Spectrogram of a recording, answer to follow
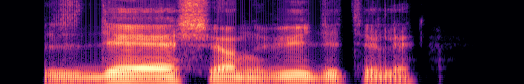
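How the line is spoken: Sarcastic, biting. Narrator (Russian): произнес голос язвительно

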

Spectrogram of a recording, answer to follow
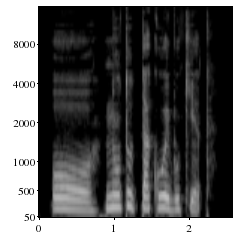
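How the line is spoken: Groaning. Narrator (Russian): простонал психоаналитик, хватаясь за голову

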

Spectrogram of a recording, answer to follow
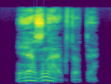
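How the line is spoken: Quiet stranger. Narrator (Russian): тихо проговорил незнакомец

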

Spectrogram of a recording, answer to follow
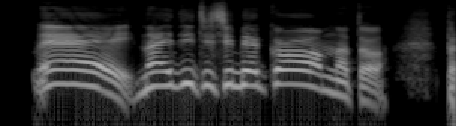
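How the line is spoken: Shouted mockingly. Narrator (Russian): прокричался тот же насмешник

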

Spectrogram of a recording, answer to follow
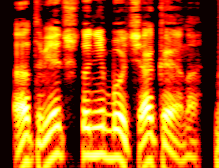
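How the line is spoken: Mocking, bitter. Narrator (Russian): насмешливо сказал мстительный Баранов, остро переживавший свое поражение в аукционе

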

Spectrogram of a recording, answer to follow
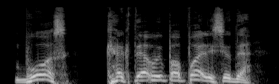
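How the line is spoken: Joyful exclamation. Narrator (Russian): радостно вскричал Кирк

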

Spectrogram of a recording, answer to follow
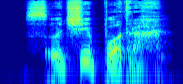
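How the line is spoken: Growled. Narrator (Russian): прорычал Маркус

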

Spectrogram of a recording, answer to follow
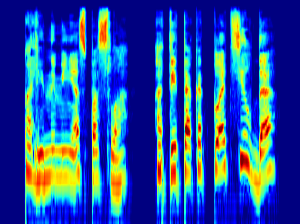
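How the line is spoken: Shout. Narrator (Russian): выкрикнула Саша

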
